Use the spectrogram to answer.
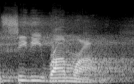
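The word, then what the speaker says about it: CD-ROM²: 2, which was actually it was supposed to be pronounced the PC Engine CD-ROM-ROM.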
